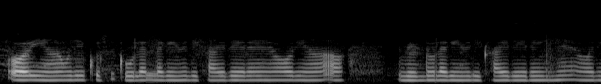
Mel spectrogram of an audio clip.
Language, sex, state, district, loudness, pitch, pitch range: Hindi, female, Bihar, Sitamarhi, -32 LUFS, 195 Hz, 195-200 Hz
